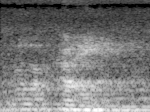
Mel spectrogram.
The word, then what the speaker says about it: Malachi: have the first reading, in English, of course, in the way that it is being pronounced, it is always Malachi. Malachi.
